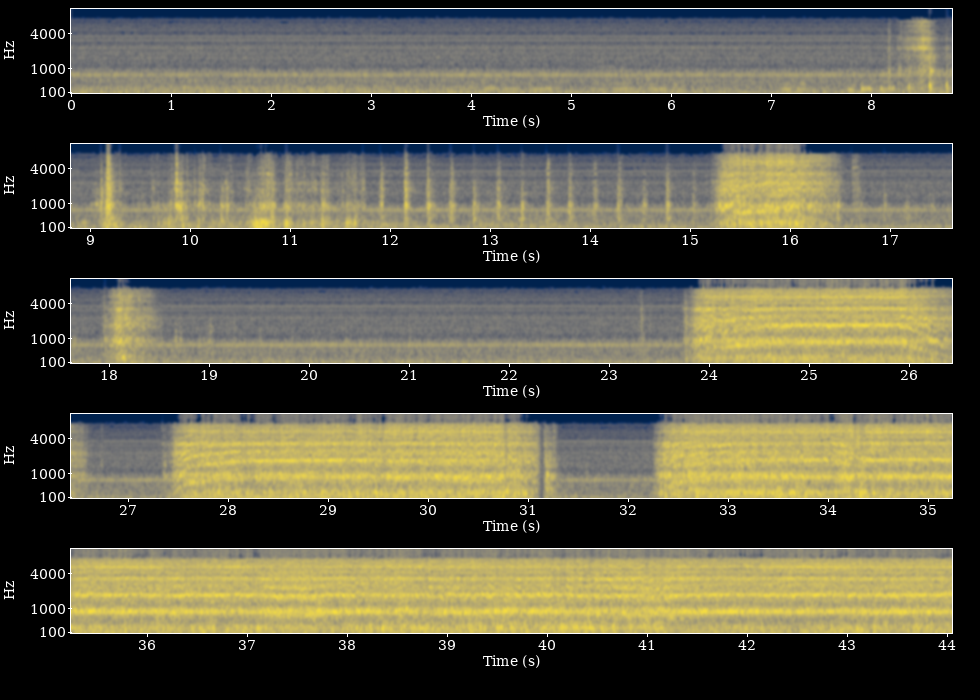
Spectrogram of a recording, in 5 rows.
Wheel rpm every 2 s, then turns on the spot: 0, 0, 0, 0, 0, 0, 0, 30, 30, 0, 0, 10, 180, 70, 220, 110, 160, 230, 230, 230, 220, 230.
none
